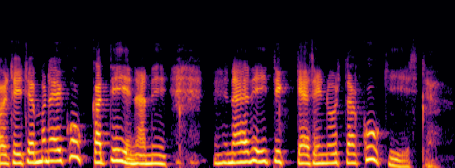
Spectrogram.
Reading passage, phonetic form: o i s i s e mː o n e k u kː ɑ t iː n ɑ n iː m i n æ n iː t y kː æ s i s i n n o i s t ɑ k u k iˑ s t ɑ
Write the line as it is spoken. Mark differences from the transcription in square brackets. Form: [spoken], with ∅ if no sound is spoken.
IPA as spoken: o i s i s e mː o n e k u kː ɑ t iː n ɑ n iː m i n æ n iː t y kː æ [∅] i s i n n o i s t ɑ k u k iˑ s t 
